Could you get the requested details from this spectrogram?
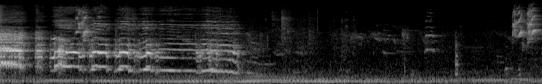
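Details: Kukuak Balenggek rooster, native to Solok in West Sumatra, finishing a long multi-part crow: rich harmonic notes held and wavering, then sliding down, followed by quieter clucking and a short burst near the end.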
